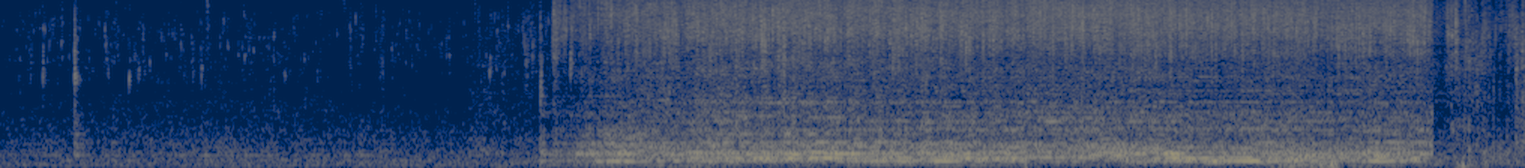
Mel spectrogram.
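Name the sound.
rinsing a window with running water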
